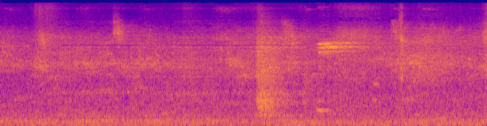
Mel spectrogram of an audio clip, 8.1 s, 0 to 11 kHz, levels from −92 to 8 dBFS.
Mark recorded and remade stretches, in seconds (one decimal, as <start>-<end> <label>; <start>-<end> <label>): 0.0-1.0 recorded; 1.0-2.3 remade; 2.3-2.9 recorded; 2.9-5.1 remade; 5.1-8.1 recorded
